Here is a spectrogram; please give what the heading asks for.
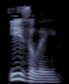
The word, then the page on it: easily: American English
